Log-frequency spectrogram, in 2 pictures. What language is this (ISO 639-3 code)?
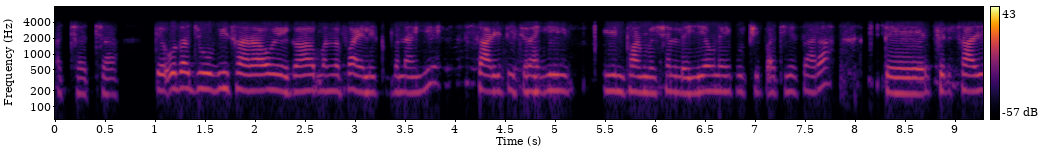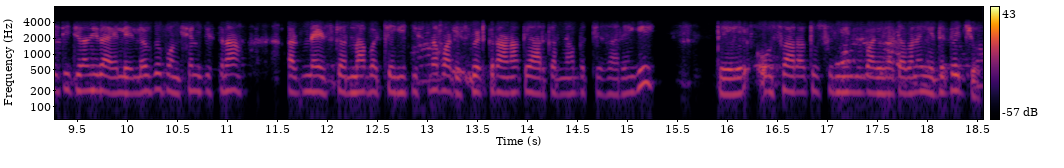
doi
